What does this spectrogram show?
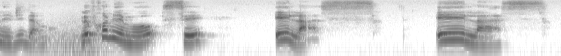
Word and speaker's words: hélas: Le premier mot, c'est hélas. Hélas. Pour une fois, tu dois prononcer le S à la fin.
